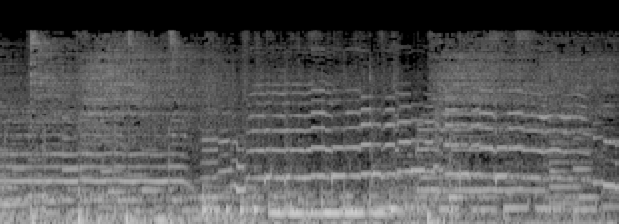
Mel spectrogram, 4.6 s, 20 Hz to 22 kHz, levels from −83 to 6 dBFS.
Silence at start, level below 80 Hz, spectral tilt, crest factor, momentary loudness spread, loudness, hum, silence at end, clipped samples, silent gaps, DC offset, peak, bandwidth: 0 s; -30 dBFS; -4.5 dB/octave; 12 dB; 4 LU; -20 LUFS; none; 0 s; under 0.1%; none; 2%; -8 dBFS; 13.5 kHz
